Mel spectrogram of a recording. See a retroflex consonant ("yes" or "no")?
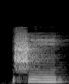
no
